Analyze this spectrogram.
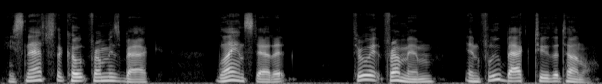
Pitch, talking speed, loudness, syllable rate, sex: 150 Hz, 200 wpm, -19 LUFS, 5.2 syllables/s, male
